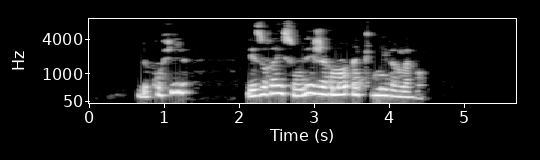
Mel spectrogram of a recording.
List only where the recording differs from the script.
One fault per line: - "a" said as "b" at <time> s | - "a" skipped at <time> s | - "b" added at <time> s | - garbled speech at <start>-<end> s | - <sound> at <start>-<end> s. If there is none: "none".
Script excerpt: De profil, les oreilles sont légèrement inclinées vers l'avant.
none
